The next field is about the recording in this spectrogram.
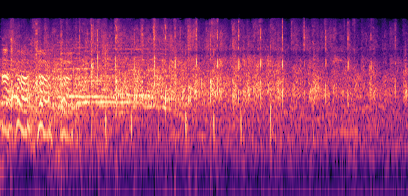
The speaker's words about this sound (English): Should I say it a third time? I got lost in the applause.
